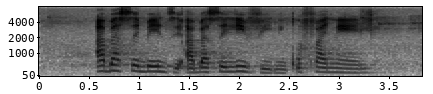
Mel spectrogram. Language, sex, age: Zulu, female, 20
